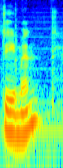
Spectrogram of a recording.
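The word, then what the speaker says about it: daemon: AE m o NS but it's pronounced demon and then you also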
